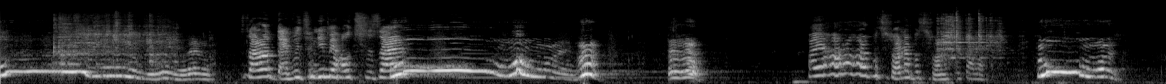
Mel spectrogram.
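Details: Alaskan Malamute named 洛洛 (Luoluo), kept as a pet, protective of chicks and stopping its owner from touching them; indoors, howling in long wavering, rising-and-falling yowls broken into several bursts, with speech mixed in.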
